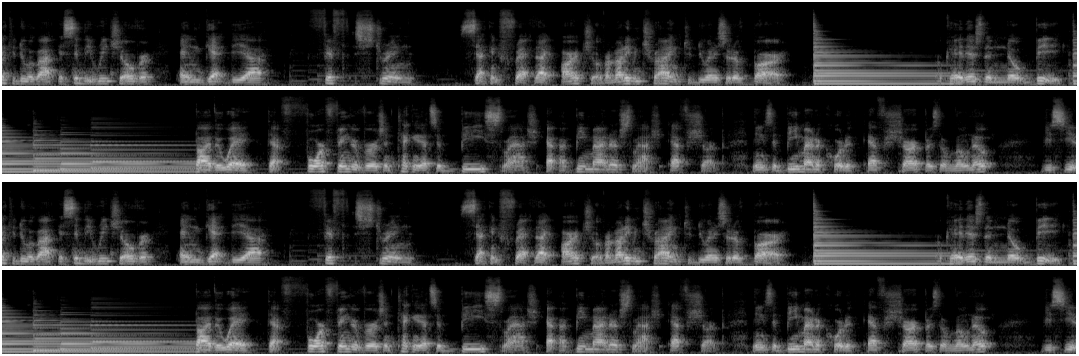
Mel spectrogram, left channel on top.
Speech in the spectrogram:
to do a lot is simply reach over and get the 5th string, 2nd fret, and I arch over. I'm not even trying to do any sort of bar. Okay, there's the note B. By the way, that 4-finger version, technically that's a B minor / F sharp. Means the B minor chord with F sharp as the low note. If you see it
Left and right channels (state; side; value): identical; both; correlation 1.00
